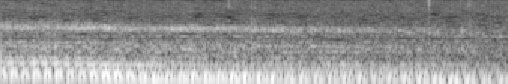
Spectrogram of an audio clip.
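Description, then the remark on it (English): A stopped car's engine idles steadily on a curving road beside a cliff before being cut, a continuous low, throbbing rumble with an even tone that holds at the same level throughout, with no voices. “I cut your engine.”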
